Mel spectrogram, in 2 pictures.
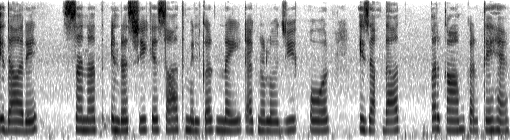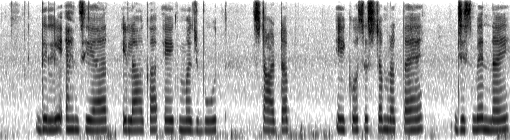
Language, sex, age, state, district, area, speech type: Urdu, female, 30-45, Delhi, North East Delhi, urban, spontaneous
